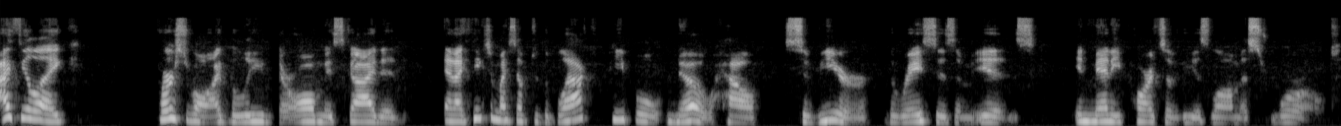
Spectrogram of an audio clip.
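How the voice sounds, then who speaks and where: Speaking at a fairly slow pace, a woman has an unremarkable speaking voice with medium pitch and ordinary pitch variation. The sound is dry and close with no echo, over a quiet background. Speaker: guest co-host. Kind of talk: talk radio discussion. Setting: remote connection from Pittsburgh.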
